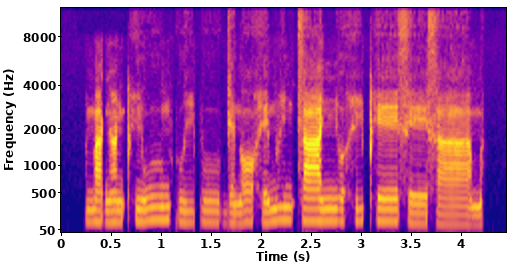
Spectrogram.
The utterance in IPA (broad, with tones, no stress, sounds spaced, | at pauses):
m a˨ ɡ ã˨ ŋ pʰ ĩ˨ w uː˦ m kʷ iː˨ p uː˨ ɡ ɛ˨ n ɔ˦˨ h e˨˦ m β i˦ ŋ t͡s aː˦ ɲ ʊ˦˨ h i˦ pʰ eː˦ s eː˨ s aː˨ m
